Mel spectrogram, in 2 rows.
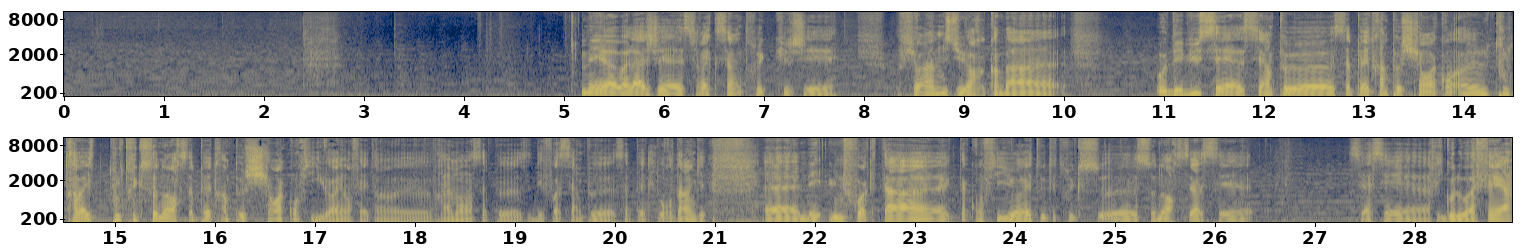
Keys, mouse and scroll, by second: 4.4 space, 4.5 click.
